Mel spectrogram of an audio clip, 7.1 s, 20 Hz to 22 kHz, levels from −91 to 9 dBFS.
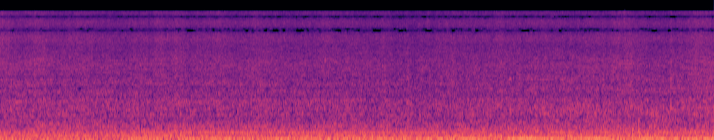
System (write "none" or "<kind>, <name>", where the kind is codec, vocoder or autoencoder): none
